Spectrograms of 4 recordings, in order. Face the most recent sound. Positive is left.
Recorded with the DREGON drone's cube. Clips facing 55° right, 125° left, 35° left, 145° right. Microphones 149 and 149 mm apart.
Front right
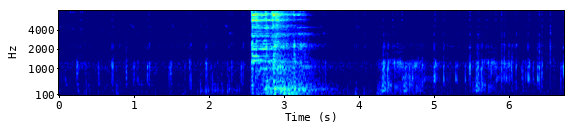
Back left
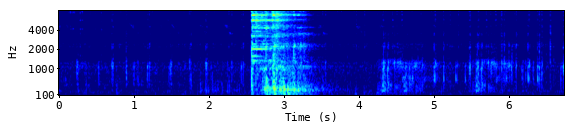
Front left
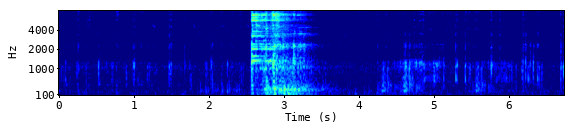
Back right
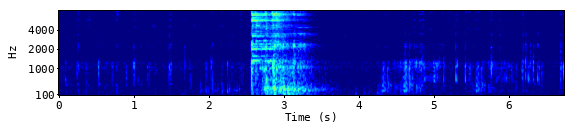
turn(degrees=150)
